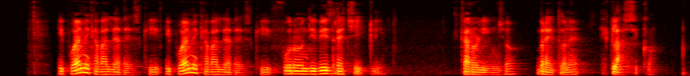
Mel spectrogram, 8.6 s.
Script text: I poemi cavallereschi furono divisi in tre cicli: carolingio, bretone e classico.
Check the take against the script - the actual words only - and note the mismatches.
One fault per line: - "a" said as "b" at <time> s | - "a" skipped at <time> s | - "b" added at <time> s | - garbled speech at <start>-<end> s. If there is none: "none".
- "I poemi cavallereschi" added at 2.0 s
- "in" skipped at 4.2 s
